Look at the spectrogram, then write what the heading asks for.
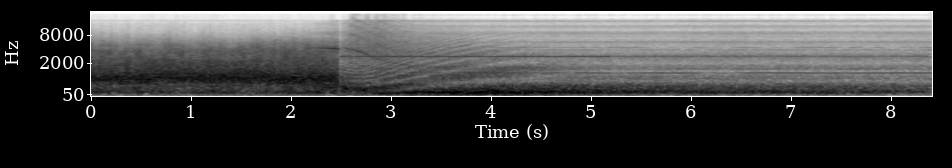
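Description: Aircraft engine roar in the combat flight game Tiny Combat Arena, a broad steady rumble that shifts abruptly as a plane passes, leaving a sustained whine and tonal drone fading gradually, with no talk.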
